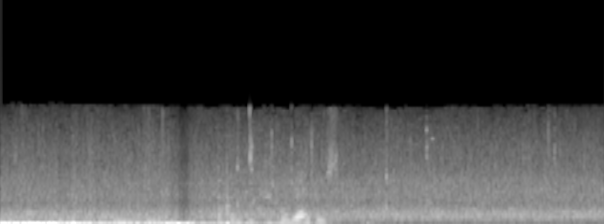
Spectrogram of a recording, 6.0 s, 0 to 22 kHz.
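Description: Rain and rumbling thunder in The Sims 3 swell loudly at first, then ease into a softer steady patter while a person talks over it.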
